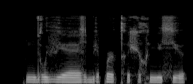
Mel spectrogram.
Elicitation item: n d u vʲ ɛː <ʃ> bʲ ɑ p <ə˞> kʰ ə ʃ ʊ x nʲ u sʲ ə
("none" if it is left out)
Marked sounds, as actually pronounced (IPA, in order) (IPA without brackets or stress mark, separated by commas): z, ə˞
